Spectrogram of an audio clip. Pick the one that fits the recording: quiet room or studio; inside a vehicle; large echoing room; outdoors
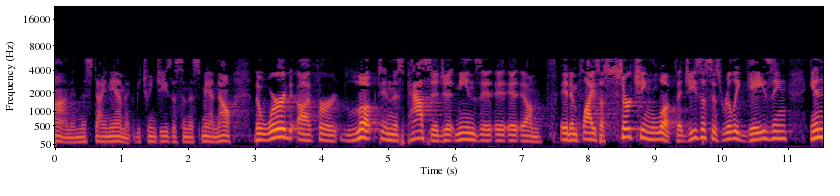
large echoing room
